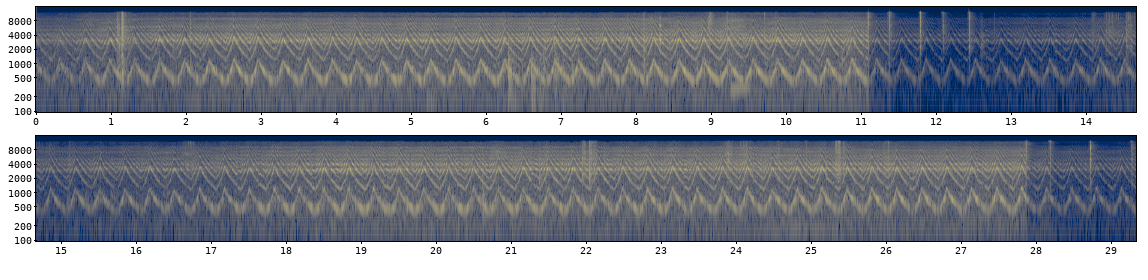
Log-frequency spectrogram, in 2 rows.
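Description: Electronic siren of a 1998 Exxon toy fire rescue truck, a fast warbling wail that sweeps up and down several times a second. It turns much quieter about a third of the way through, swells back up, then drops off near the end.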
